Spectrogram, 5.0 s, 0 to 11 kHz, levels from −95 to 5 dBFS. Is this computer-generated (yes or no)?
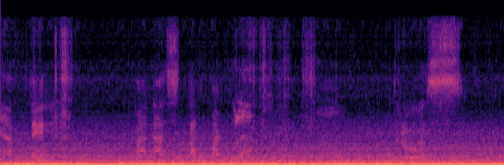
yes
